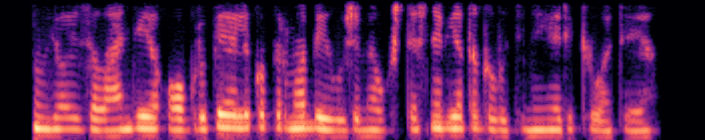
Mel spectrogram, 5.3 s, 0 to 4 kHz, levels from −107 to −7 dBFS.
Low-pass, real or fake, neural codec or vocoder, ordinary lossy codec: 3.6 kHz; real; none; Opus, 64 kbps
